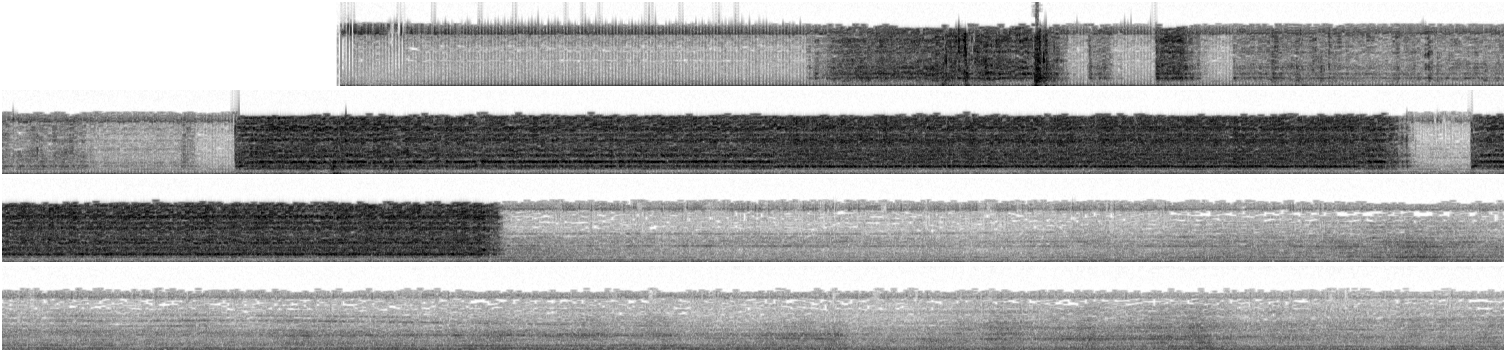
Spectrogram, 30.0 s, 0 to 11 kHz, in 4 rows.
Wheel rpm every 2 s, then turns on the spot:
0, 0, 50, 50, 50, 210, 220, 190, 210, 50, 0, 0, 0, 0, 0.
6-8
